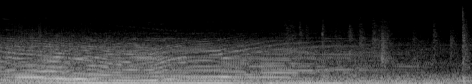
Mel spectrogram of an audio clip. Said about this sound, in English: Please respond. Engines are failing.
